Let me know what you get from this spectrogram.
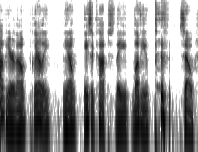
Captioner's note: chuckling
